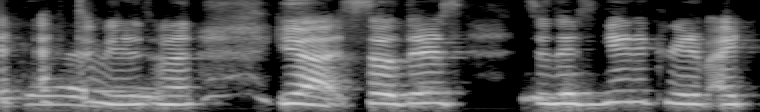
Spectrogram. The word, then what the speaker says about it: Yada: So there's Yada Creative. I do pronounce it Yada, but then there's like a branch that doesn't, and it was a foreign language anyway, so nobody knows. Anyway, so and then I,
